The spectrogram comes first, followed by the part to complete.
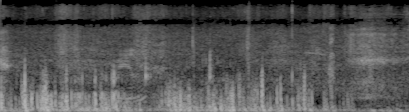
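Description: Wind buffeting the phone's microphone, a low rumble broken by many irregular thumps, easing off toward the end.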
